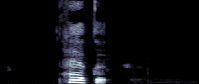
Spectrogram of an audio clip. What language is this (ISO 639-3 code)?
jpn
